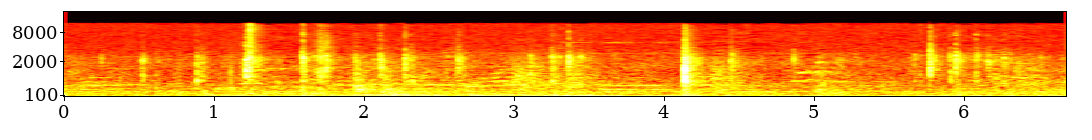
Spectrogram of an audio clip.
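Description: Computer keyboard keystrokes: a scattered run of quick key clicks, thickest in the middle, over a steady low electrical hum.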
